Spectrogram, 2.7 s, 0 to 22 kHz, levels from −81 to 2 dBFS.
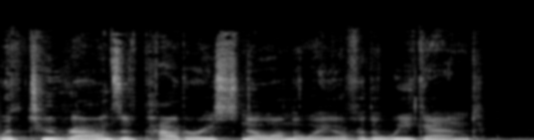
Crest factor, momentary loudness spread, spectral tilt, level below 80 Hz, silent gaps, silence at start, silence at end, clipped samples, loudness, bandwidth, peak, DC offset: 16 dB; 7 LU; -6.5 dB/octave; -50 dBFS; none; 0 s; 0.25 s; under 0.1%; -23 LUFS; 17.5 kHz; -8 dBFS; under 0.1%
